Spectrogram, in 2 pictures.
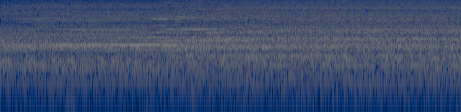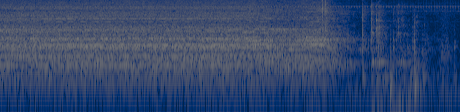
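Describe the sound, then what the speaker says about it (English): A heat tool blows hot air to dry wet ink on a paper leaf, giving a steady, loud, whooshing fan-and-air roar that runs evenly, then cuts off near the end, followed by a few handling knocks. "All right, I'm going to use my heat tool. So let me grab it and try and dry this really quickly."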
